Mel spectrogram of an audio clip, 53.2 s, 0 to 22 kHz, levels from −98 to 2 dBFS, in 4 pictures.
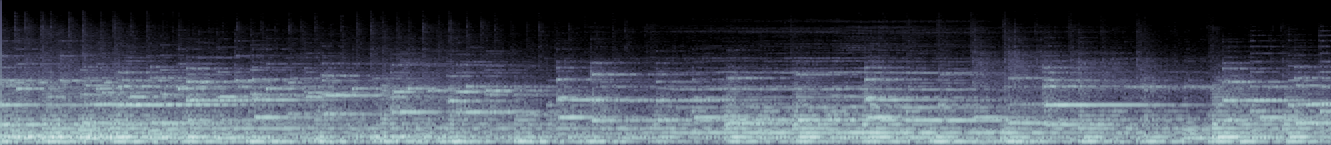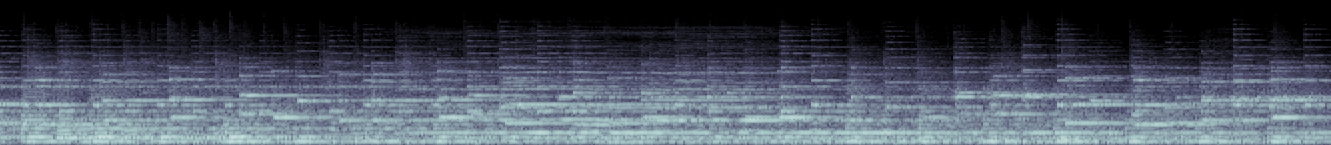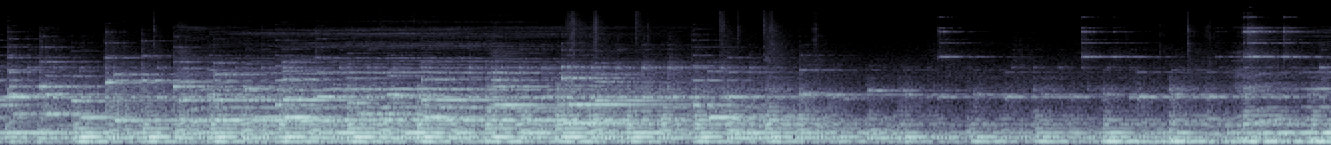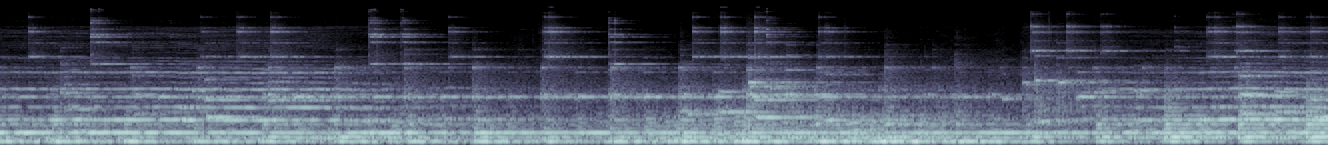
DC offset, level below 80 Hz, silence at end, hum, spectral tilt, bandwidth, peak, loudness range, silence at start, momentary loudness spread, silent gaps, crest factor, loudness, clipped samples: under 0.1%; -54 dBFS; 0 s; none; -8.5 dB/octave; 11 kHz; -4 dBFS; 4 LU; 0 s; 7 LU; none; 16 dB; -21 LUFS; under 0.1%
